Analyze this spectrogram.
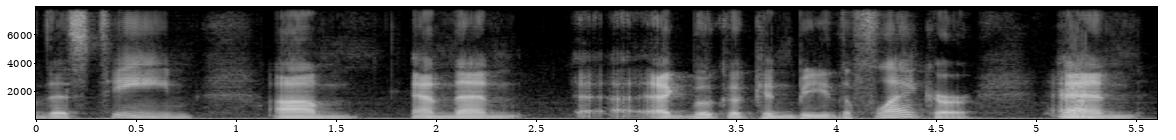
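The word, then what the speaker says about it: Egbuka: Eggbuka.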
